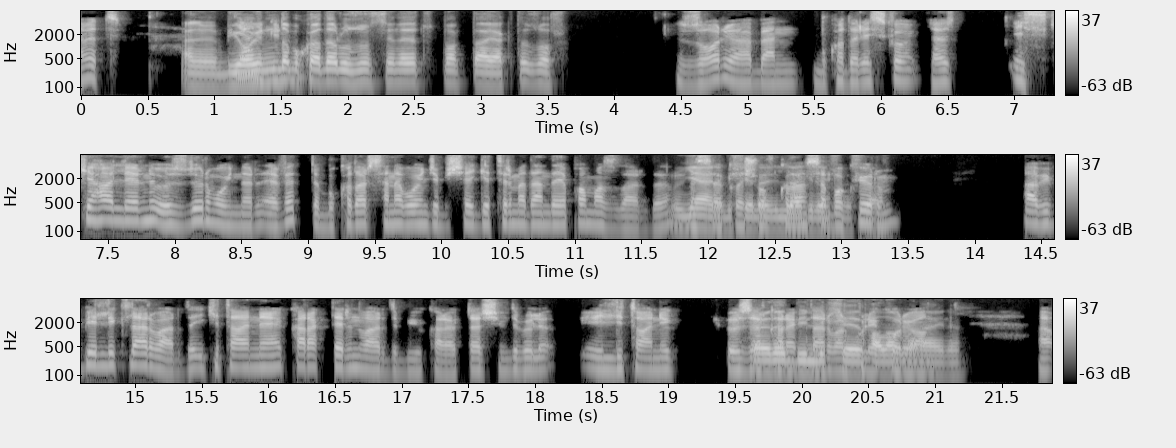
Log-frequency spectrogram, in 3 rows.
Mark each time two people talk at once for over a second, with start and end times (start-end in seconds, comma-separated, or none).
11.7-13.4, 19.6-21.0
